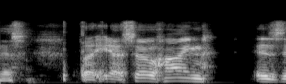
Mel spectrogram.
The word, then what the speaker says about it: Haim: No, it's Haim. Rhymes with time.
